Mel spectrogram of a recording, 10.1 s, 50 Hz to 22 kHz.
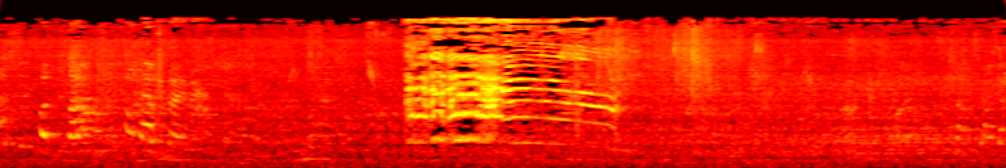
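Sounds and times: rooster crowing: 4.0 - 6.2.

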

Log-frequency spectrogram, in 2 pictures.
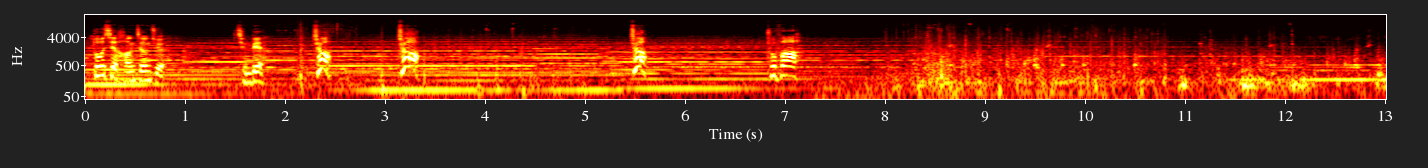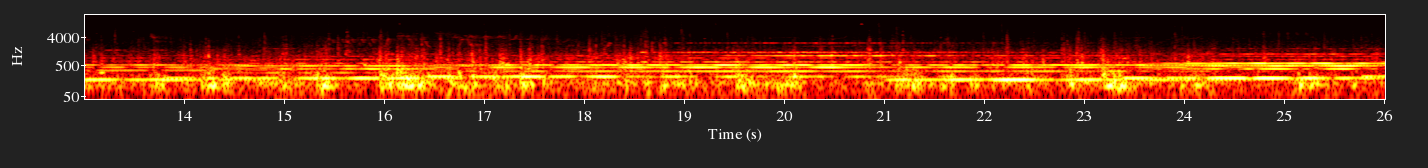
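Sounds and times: hooves clip-clopping on dirt: 0.0 - 26.0
music with long held notes: 0.0 - 26.0.

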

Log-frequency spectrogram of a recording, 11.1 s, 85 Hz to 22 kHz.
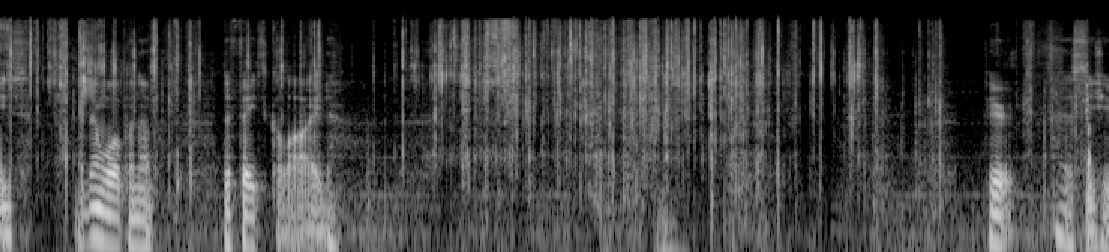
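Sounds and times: foil wrapper crinkling and tearing: 0.0 - 9.5.

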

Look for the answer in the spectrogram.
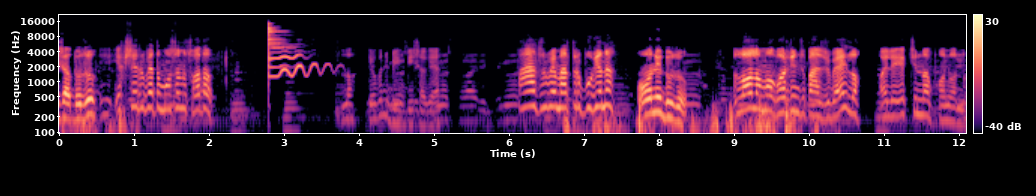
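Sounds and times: cartoon boing sound effect: 2.8 - 3.8.

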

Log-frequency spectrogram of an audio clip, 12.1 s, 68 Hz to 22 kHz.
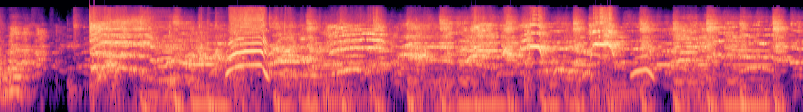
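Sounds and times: audience shouting and cheering: 1.3 - 12.0
music with repeating bass beat: 1.4 - 12.0
shrill whoops: 7.0 - 12.0.

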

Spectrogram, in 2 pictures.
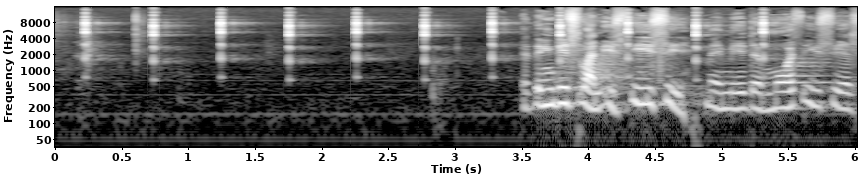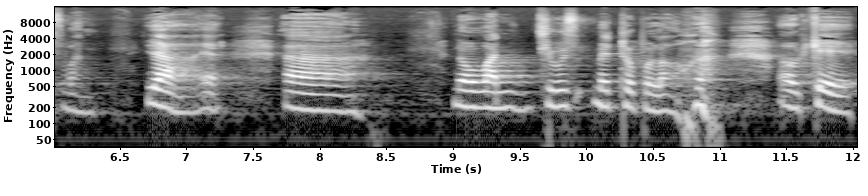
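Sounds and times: countdown timer ticking: 0.0 - 6.0.

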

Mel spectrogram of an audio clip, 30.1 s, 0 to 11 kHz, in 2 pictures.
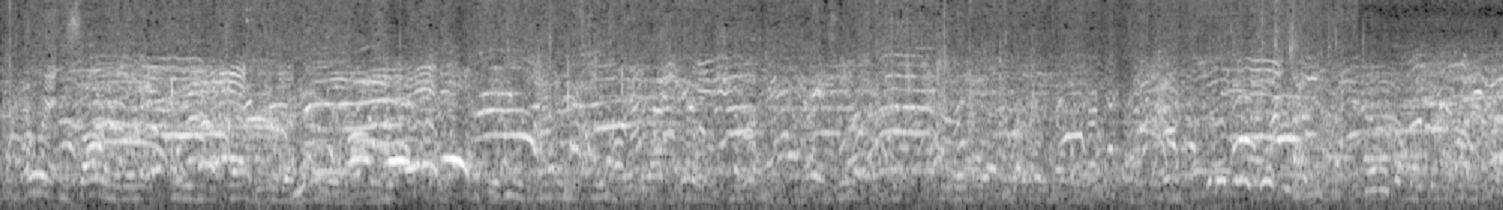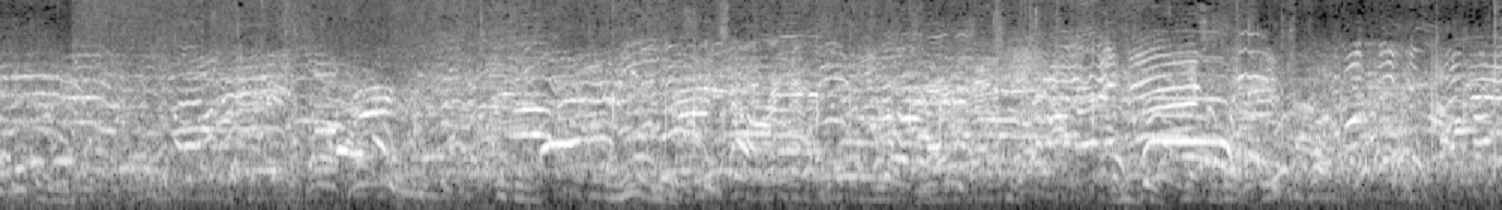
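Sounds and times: crowd shouting and cheering: 0.0 - 30.0.

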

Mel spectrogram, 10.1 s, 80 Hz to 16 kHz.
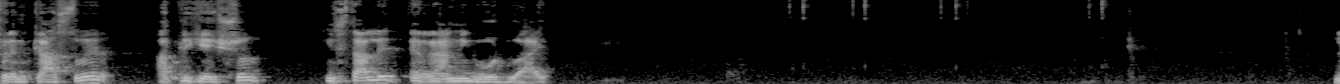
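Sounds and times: computer mouse clicks: 5.9 - 7.4, 8.2 - 8.6.

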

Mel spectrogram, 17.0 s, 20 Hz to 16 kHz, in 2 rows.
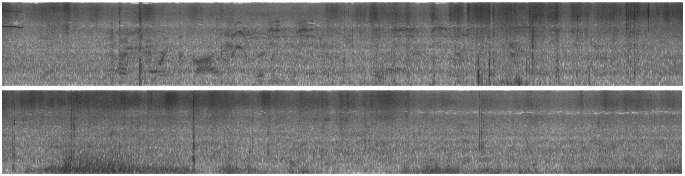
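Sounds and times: distant voices: 0.0 - 17.0
feet running on grass: 4.0 - 17.0
balls being handled: 4.1 - 12.0.

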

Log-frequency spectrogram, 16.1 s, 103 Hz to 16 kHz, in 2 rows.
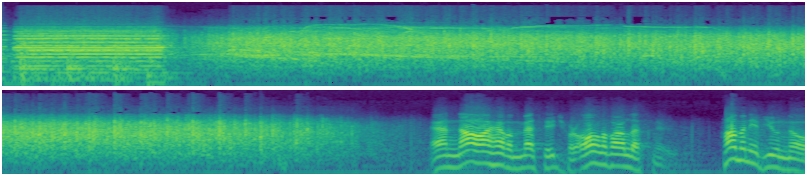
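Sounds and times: audience applauding: 0.9 - 12.0
whistles from audience: 1.9 - 7.8.

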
